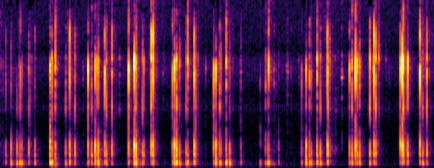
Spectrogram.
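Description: Long acrylic nails tap and scratch the textured cloth cover of a closed blue-grey fabric-covered hardcover sketchbook held in both hands. Quick clusters of crisp, dry clicks and scratchy rasps come in short bursts separated by brief silences. The sound is bright and close, with almost no low end and no ringing after each tap.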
